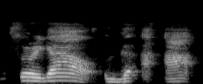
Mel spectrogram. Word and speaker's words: Surigao: Surigao, the A owl, like City. Davao. Okay. It's like Davao. It's like Mindanao.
